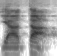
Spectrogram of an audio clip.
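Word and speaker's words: ידע: you see there is yada. Everybody say yada. One more time. Yada. So give a little more stress to the second syllable, D, okay? Yada.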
